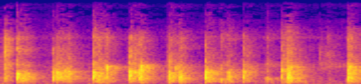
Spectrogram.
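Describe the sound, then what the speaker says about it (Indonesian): Small group clapping in time for Pak Gandiasa after a weapon disassembly drill, about ten sharp rhythmic claps close by, evenly spaced and unaccompanied by talk. "Ya, tepuk tangan untuk Pak Gandiasa."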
